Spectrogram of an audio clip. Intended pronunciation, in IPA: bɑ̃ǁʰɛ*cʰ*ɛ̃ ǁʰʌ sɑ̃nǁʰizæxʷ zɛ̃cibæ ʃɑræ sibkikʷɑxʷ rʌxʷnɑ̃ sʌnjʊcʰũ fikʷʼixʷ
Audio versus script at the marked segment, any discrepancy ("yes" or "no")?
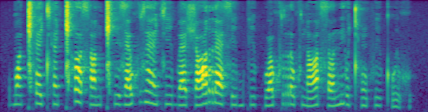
no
